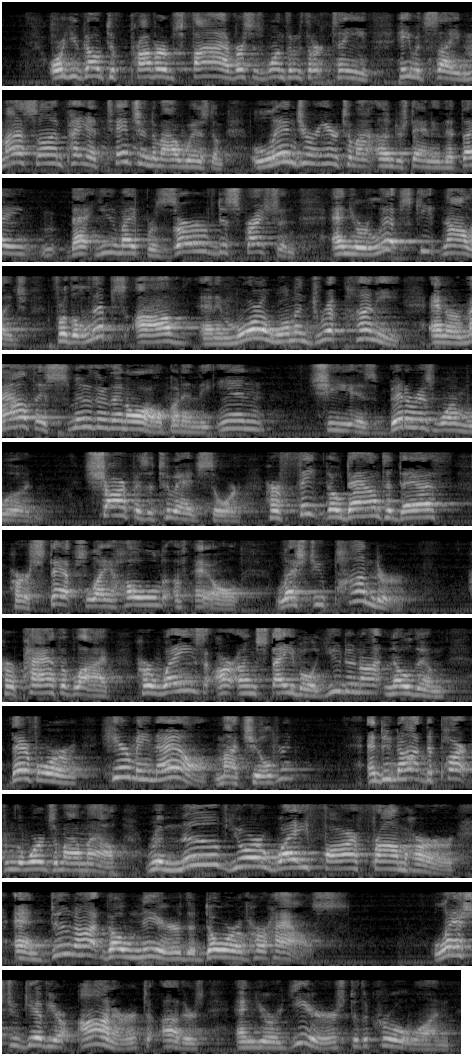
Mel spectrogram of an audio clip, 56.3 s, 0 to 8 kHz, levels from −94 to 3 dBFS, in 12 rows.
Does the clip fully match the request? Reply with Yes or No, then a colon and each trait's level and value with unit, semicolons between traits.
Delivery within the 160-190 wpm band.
No: average, 150 wpm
